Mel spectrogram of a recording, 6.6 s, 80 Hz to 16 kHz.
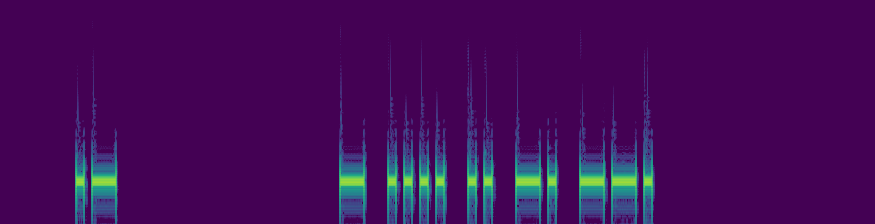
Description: Morse code, heard as a keyed tone, about 20 wpm, 700 Hz. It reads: A THING
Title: 4x Word-Spacing - Sentences from Top 300 Words - 20wpm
